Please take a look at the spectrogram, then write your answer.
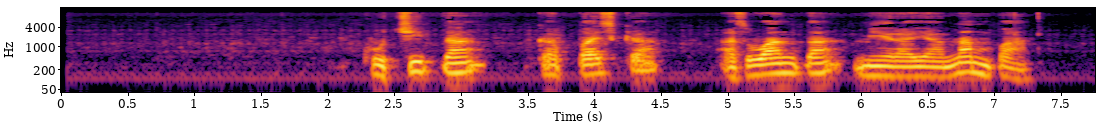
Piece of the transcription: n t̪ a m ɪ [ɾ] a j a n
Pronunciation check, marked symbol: correct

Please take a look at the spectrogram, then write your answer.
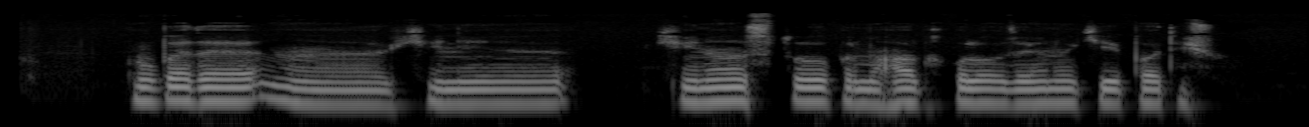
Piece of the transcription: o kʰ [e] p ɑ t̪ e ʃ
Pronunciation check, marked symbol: correct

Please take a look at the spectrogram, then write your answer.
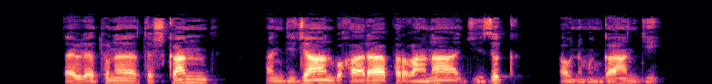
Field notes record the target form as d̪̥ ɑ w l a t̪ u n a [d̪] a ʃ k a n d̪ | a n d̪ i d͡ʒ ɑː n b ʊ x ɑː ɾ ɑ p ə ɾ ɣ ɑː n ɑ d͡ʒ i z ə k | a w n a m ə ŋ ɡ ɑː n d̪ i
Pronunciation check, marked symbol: incorrect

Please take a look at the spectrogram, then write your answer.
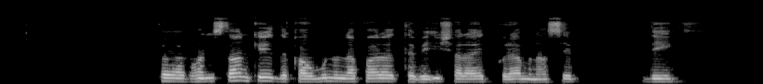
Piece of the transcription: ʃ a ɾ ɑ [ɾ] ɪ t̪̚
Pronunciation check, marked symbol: incorrect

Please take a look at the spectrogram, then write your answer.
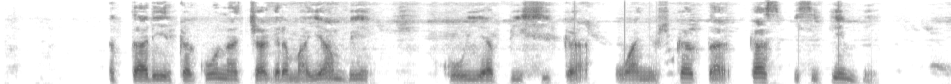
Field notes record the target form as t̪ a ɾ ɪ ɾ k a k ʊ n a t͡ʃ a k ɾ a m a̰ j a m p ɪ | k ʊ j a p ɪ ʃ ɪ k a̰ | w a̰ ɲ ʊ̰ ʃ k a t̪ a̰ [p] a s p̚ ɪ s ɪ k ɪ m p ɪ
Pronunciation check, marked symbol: incorrect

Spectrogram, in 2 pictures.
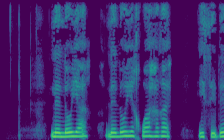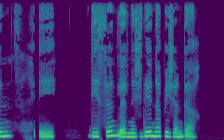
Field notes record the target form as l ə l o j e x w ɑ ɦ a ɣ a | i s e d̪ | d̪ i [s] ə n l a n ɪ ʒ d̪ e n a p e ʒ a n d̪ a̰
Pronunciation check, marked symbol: correct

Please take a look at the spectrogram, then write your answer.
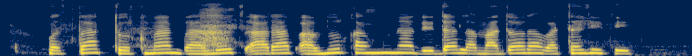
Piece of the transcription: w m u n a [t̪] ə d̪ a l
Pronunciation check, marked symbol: incorrect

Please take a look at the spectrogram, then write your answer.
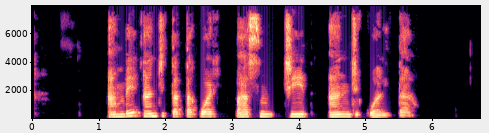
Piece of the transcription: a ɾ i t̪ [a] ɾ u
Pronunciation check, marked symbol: correct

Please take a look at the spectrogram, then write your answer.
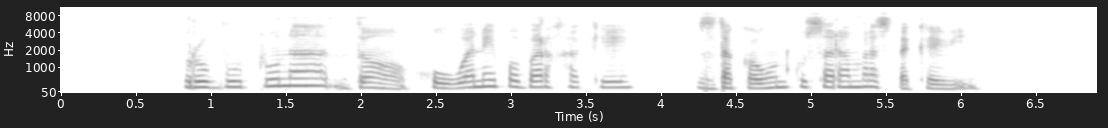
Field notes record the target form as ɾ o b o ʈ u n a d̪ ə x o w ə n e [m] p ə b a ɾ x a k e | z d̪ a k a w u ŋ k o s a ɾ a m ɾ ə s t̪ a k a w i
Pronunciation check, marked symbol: incorrect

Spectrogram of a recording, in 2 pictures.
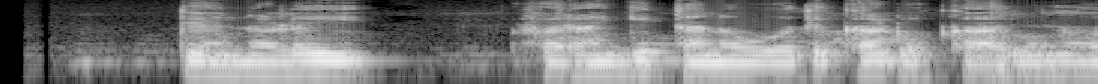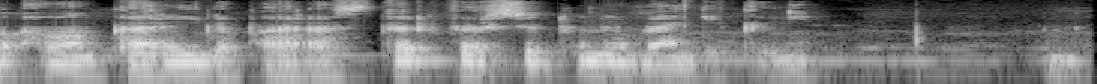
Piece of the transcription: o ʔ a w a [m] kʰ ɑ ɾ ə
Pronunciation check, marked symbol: correct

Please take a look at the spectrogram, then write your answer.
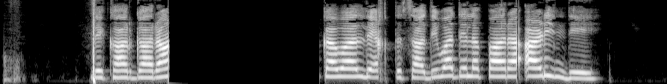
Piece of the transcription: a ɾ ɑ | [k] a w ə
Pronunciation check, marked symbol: correct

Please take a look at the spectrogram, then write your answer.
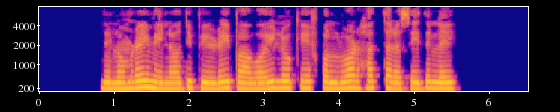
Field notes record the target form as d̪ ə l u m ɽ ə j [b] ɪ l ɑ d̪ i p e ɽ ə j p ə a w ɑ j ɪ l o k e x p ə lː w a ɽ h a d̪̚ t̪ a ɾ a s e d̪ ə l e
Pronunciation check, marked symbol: incorrect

